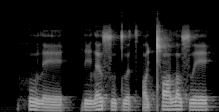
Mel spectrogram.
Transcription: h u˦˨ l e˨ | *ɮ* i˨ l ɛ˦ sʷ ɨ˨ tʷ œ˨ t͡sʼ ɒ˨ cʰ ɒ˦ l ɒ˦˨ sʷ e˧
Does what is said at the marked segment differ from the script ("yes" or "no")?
yes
